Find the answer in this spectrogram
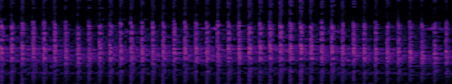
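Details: Collared kingfisher (Todiramphus chloris) giving a fast, unbroken series of harsh, high, rasping notes, about eight per second, steady in pitch and loudness; a clear-voiced bird used as a training song for other birds.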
